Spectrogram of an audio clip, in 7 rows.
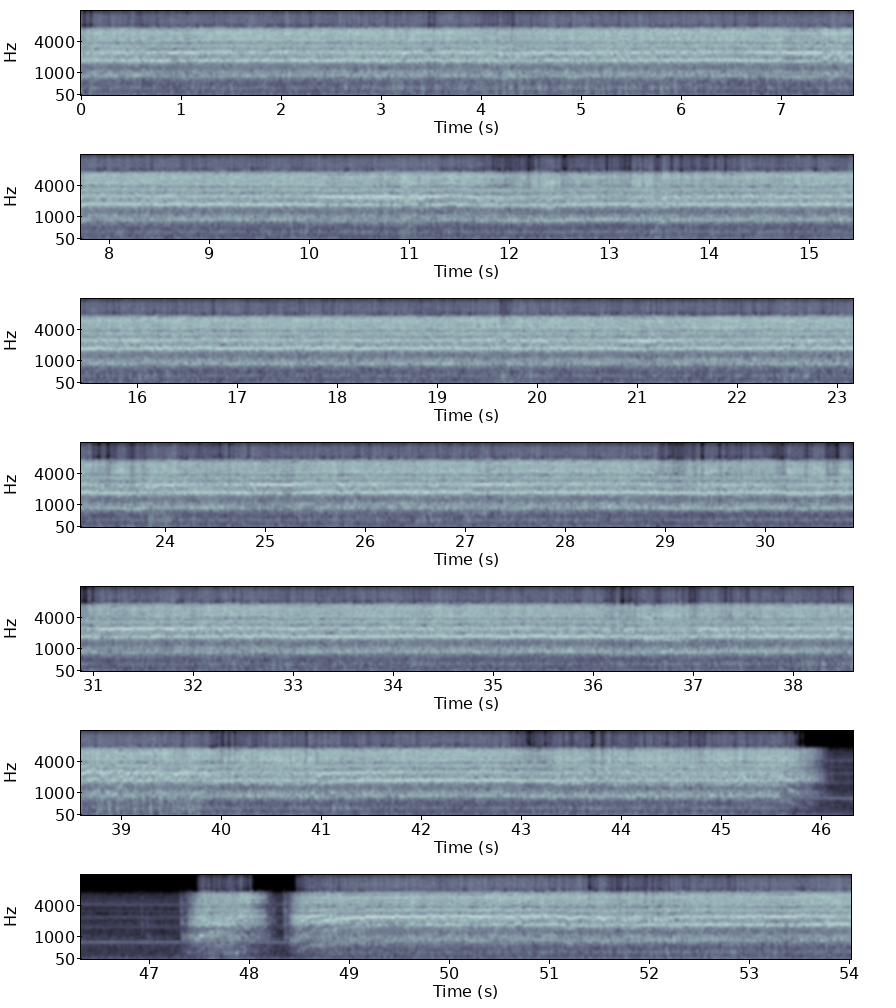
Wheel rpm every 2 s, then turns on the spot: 230, 230, 230, 220, 230, 220, 230, 230, 230, 230, 230, 230, 230, 230, 220, 220, 220, 230, 220, 220, 220, 230, 160, 30, 140, 210, 230.
46-48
